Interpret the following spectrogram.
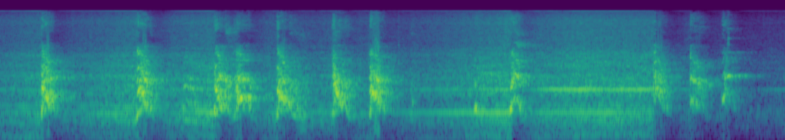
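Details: Shih Tzu puppy Mu-Shu, three months old, barks back at a hair dryer with bright, clipped yaps about once a second, some doubled, pausing as the steady blowing hum continues, then a final pair of yips.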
